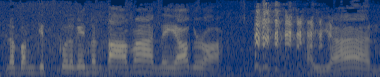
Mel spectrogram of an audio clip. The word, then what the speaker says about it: Niagara: ko lagay ng Tama niagra ayan yun pala ang tamang pronunciation ng ah ah niagra mga kaano no hindi niagra o hindi Niagara kundi niagra yon or nagaraya na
